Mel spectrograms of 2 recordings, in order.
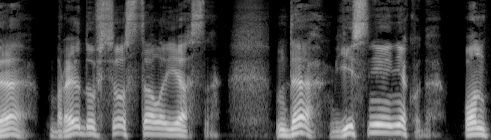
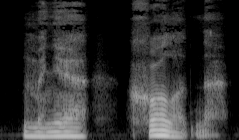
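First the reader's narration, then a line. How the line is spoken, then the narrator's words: Whispered. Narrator (Russian): прошептала Сара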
